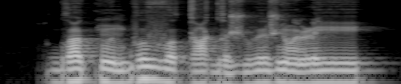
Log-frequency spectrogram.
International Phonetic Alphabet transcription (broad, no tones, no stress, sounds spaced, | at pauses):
ɡʷ ɑ kʷ ĩ b u v o ɡ ɑ ɡ ɵ ʒ β ʉ ʒ õ ɭ i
